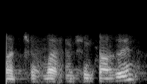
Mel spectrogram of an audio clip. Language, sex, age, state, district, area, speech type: Hindi, male, 45-60, Rajasthan, Karauli, rural, conversation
